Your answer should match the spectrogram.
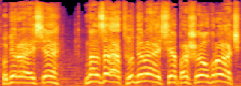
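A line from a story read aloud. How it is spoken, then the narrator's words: Shouting at top of lungs. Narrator (Russian): Реджес кричал во все горло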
